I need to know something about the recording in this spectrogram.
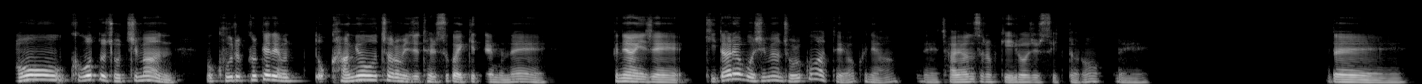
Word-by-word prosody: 어 215 +3 +6
그것도 205 +1 +3
좋지만 150 - -2 0.3
뭐 150 - -7
그렇 180 +3 -1
그렇게 205 +2 +5
되면 160 -5 +3
또 - - -4
강요처럼 195 0 +3
이제 125 -1 -3
될 130 -3 -4
수가 - - 0
있기 110 - -4
때문에 110 -1 -6 0.7
그냥 145 -3 +3
이제 110 -3 -2 0.2
기다려 220 - +2
보시면 175 +2 -3
좋을 145 -1 -4
것 245 - -10
같아요 130 - -6
그냥. 110 +5 -11 0.2
네 105 -6 -13
자연스럽게 115 +1 -5
이루어질 105 0 -4
수 105 0 -12
있도록. 115 +6 -12
네. 95 -2 -13 1.8
네. 100 -3 -2
130 Hz, 270 characters per minute, -21 LUFS, 110-180 Hz, 1.8 s, 어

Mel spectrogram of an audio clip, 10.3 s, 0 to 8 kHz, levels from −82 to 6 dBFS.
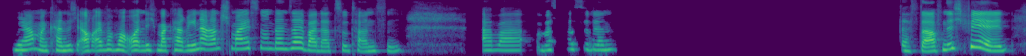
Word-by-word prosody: Ja, 235 +3 +1
man 215 -5 -1
kann 210 0 -1
sich 225 0 -3
auch 195 - +4
einfach 220 +3 -1
mal 230 -1 +2
ordentlich 225 +1 0
„Macarena“ 225 +5 +2
anschmeißen 290 +2 -1
und 295 0 -7
dann 285 -1 -1
selber 300 -8 +2
dazu 190 +1 -5
tanzen. 200 -1 -7 0.7
Aber 220 0 -4
was 225 +1 -6
hast 260 -1 -10
du - - -7
denn 235 +1 -5 2.8
Das 200 -3 -5
darf 190 +1 +5
nicht 265 +5 -1
fehlen 245 - +5
225 Hz, 140 wpm, -22 LUFS, 210-255 Hz, 2.8 s, darf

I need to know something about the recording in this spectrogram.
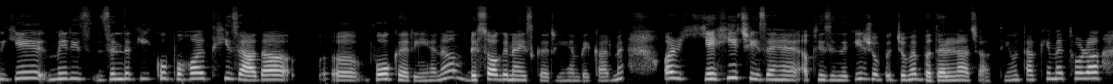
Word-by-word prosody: ये 290 +1 0
मेरी 265 +3 -1
ज़ि 255 -5 -14
ज़िंदगी 250 +1 -2
को 280 - 0
बहुत 265 +3 +1
ही 275 - -1
ज़्यादा 220 -2 +5 0.4
अ, - - -11 0.5
वो 245 +1 +7
करी 180 -4 -1
हैं 185 +1 -7
ना, 295 +7 -2
डिसऑर्गनाइज़ 210 -1 +3
करी 175 -1 -8
हैं 180 -1 -9
बेकार 175 +1 -8
में, 260 - -3 0.4
और 290 +1 +6 0.3
यही 255 +5 +5
चीज़ें 235 -4 0
हैं 215 -2 -1
अपनी 220 - -4
ज़िंदगी, 200 +4 -5
जो 240 -2 0
ब - - -1
जो 210 - 0
मैं 235 +1 0
बदलना 190 +1 +2
चाहती 180 +2 -11
हूँ, 210 +2 -7
ताकि 220 +4 -4
मैं 270 0 -1
थोड़ा 275 +1 +4
230 Hz, 185 wpm, -24 LUFS, 200-265 Hz, 0.5 s, वो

